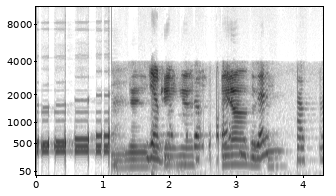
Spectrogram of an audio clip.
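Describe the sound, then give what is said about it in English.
A telephone ringing tone chirps in a quick run of short electronic beeps for about a second while waiting for an answer, then stops as a person's voice takes over, speaking clearly. “We're begging you, pick up phone.”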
